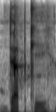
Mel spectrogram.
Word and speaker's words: Depke: So it is Depke, or correct pronunciation, I should say.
